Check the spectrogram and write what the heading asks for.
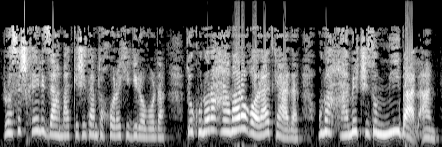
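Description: A woman reading a story, voicing a frightened young woman with high, urgent, anxious lines. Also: lively intonation, breathy edge. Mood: anxious, excited.

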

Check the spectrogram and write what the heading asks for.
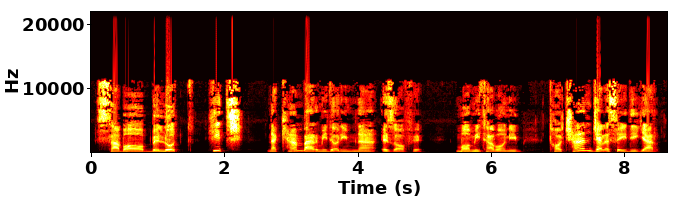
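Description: A middle-aged man giving a formal broadcast lesson on poetic meter, speaking courteously and slowly chanting the meter's syllables. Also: high-pitched, vocal fry, a bit bright, dry recording, clean studio sound. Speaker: teacher of Persian prosody.

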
